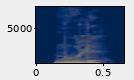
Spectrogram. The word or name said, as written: muller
